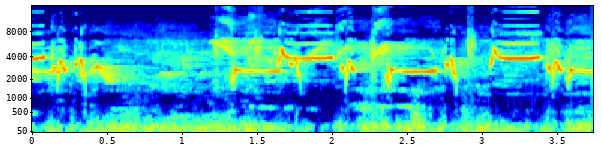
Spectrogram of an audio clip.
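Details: Ashy tailorbird lure sound for trapping birds: loud, sharp chirps and clear, steady whistled notes that overlap in a busy, repeated pattern. A low rumbling hum runs underneath throughout.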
